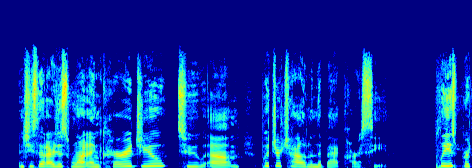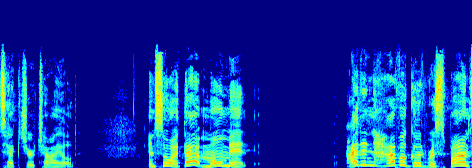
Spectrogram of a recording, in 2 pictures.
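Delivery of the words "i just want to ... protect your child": acted gentle, caring, kind, compassionate voice. Retelling how a youth pastor's wife spoke to a mother: imitating a kind, compassionate tone. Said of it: "in the most kind and compassionate way".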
